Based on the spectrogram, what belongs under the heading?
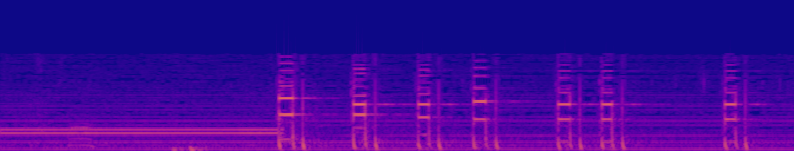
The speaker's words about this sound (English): Dial tone, please. No dial tone. Oh. There we go.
